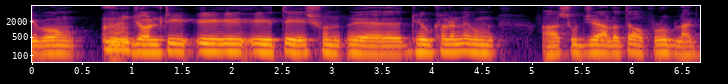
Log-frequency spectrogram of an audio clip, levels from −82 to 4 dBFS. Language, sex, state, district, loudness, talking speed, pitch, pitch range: Bengali, male, West Bengal, Purulia, -15 LUFS, 145 wpm, 130 Hz, 125-135 Hz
